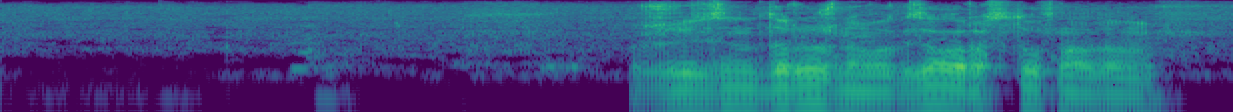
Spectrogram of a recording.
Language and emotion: Russian, neutral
